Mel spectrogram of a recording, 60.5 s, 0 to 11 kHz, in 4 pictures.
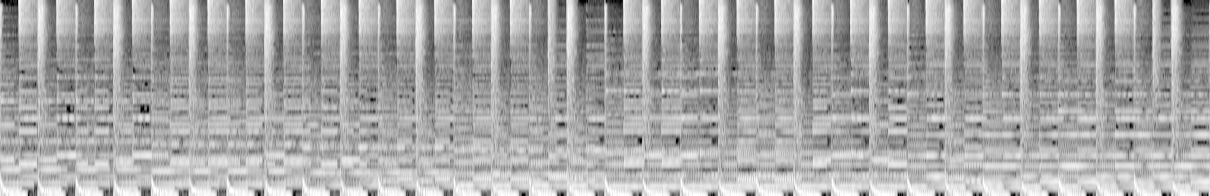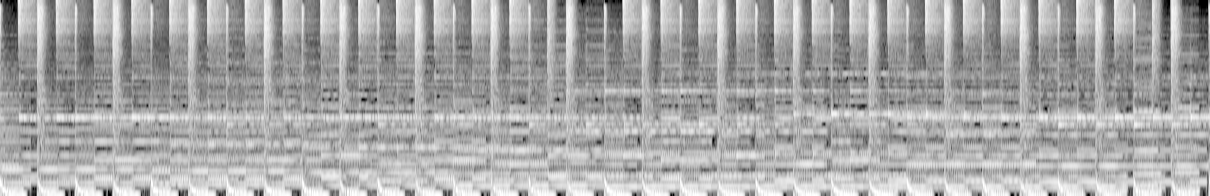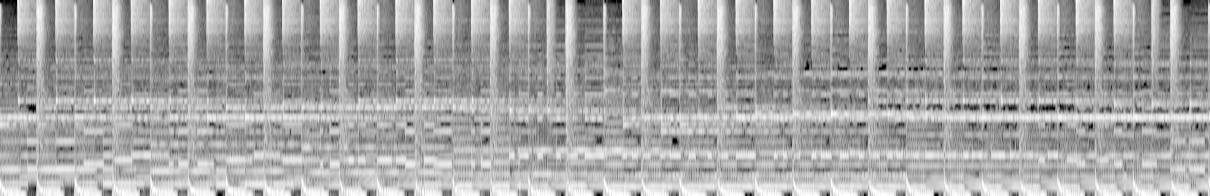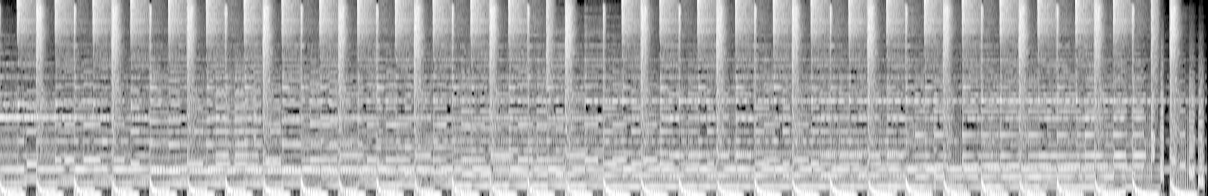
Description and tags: Loop Computer Feeling Good 07
A music loop to be used in fast paced games with tons of action for creating an adrenaline rush and somewhat adaptive musical experience.
game, loop, videogame, Video-Game, gamedeveloping, victory, games, indiegamedev, music-loop, videogames, gaming, gamedev, indiedev, war, music, battle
